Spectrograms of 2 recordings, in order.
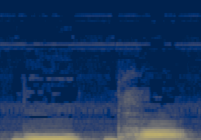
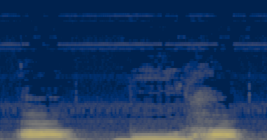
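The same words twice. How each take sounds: First: Said in the usual way. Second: आ, बूढ़ा said slowly, the vowel split off first; slow phonics on बूढ़ा; sounded out slowly. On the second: Shown as a demonstration. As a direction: pull the आ out of बूढ़ा, then say the word slowly.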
